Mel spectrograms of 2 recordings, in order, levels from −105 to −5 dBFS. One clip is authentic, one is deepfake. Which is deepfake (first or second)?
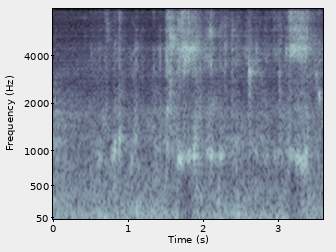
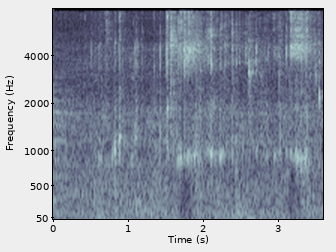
first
